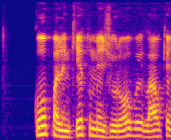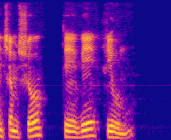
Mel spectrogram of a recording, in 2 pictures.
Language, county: Lithuanian, Marijampolė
